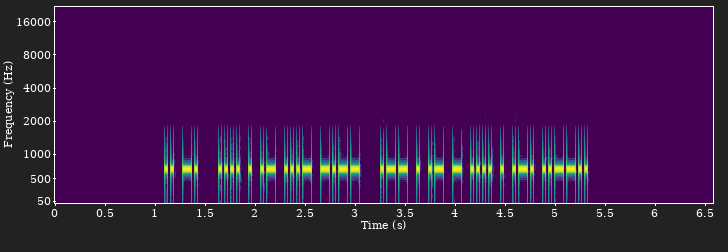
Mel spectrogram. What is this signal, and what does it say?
Morse code, heard as a keyed tone, about 40 wpm, 700 Hz. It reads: IN HEAVY WEATHER?
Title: Sentences from Top 1100 Words 40wpm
